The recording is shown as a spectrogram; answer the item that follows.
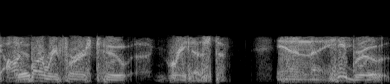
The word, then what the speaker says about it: Akbar: Therefore, the pronunciation of Akbar is not with a K, but with a CH sound.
